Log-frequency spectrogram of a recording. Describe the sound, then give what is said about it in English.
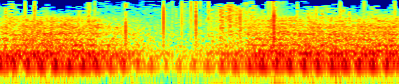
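Steady, loud engine rumble of the Black Beauty, the sleek superpowered car in a Green Hornet drama, a constant low droning with light crackle and no clear surge. “Reed pressed a button. The great car roared into life.”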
